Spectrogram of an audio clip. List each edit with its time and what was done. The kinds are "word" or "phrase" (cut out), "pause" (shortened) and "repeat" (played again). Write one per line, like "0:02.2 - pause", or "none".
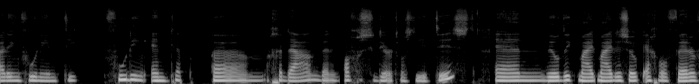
0:01.7 - word
0:03.4 - word
0:04.9 - pause
0:05.9 - repeat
